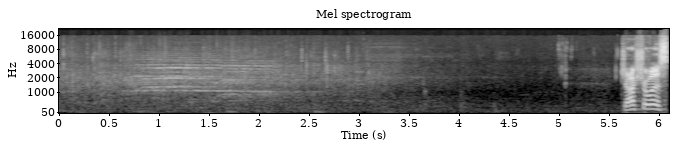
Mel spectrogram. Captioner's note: audience cheers and applause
